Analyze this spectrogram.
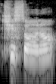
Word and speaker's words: ci sono: sieta brandi and yamo we use che to say there is and chisono to say there are as you can notice our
